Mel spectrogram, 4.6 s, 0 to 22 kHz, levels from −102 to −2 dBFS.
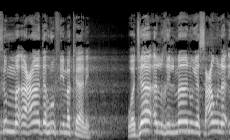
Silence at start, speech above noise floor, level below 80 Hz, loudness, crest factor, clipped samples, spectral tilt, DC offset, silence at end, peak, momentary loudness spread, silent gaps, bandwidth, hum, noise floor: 0 s; 36 dB; -64 dBFS; -17 LUFS; 18 dB; under 0.1%; -1.5 dB/octave; under 0.1%; 0 s; 0 dBFS; 9 LU; none; 15.5 kHz; none; -54 dBFS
